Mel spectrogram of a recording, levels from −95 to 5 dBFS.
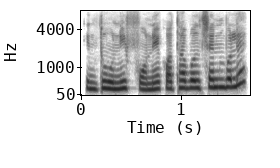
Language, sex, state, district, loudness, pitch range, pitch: Bengali, female, West Bengal, Jhargram, -15 LUFS, 245-285 Hz, 255 Hz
